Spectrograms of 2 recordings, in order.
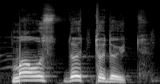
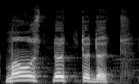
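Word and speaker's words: Maustetytöt: Harika Finlandiyalı ikili hatta harika Fin ikili Maus Döttödöyt ya da Maus Döttödöt ya da Maus Döttödöyt olarak telaffuz edilen ve Fince anlamı Spice Girls yani baharat kızlar olan ikiliden son bir şarkı dinliyoruz ve bu programımızın da sonuna geliyoruz.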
